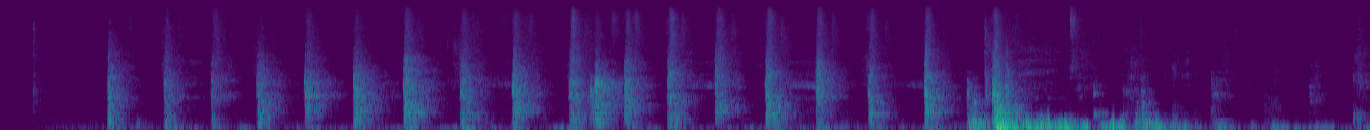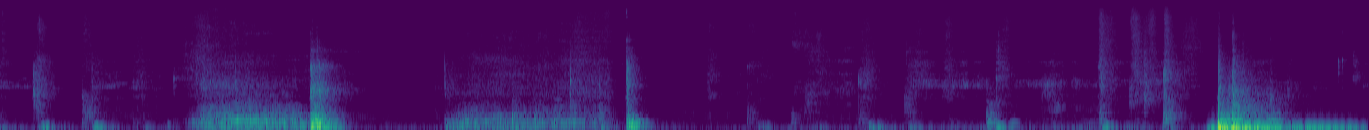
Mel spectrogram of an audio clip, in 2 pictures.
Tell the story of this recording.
I turned on the light. I went upstairs. I opened the door. I went to the wardrobe. I open and closed it. I returned to the door and closed the door.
